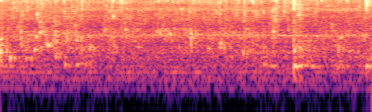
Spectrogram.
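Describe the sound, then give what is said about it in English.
Water runs from a kitchen tap into a sink as a coffee pot lid is rinsed: a faint, steady hiss of flowing water continues throughout, broken by a few small splashes. “Oh, that's just my sink,”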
